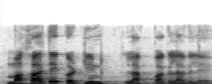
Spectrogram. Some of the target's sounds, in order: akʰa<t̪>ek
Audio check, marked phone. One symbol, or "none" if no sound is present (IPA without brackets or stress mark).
t̪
